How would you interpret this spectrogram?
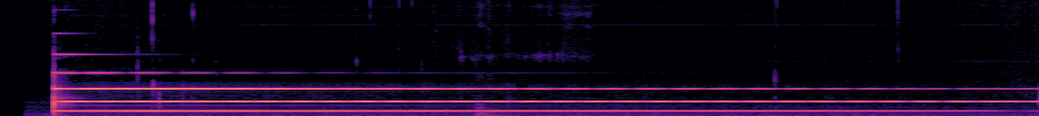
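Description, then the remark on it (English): A single meditation bell struck once to begin a body scan meditation, its clear, steady tone ringing out loudly and then sustaining with a slow, gently pulsing decay for about ten seconds, with no talking. “We'll begin this meditation with one sound of the bell.”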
